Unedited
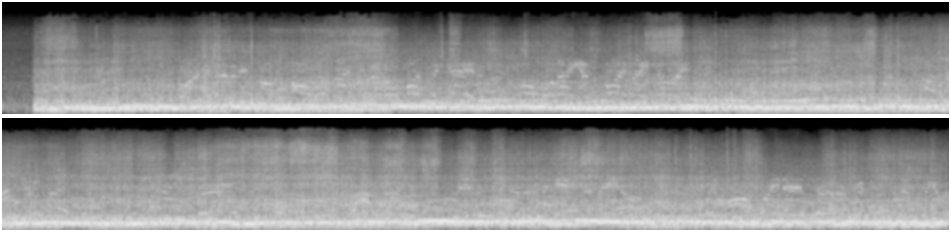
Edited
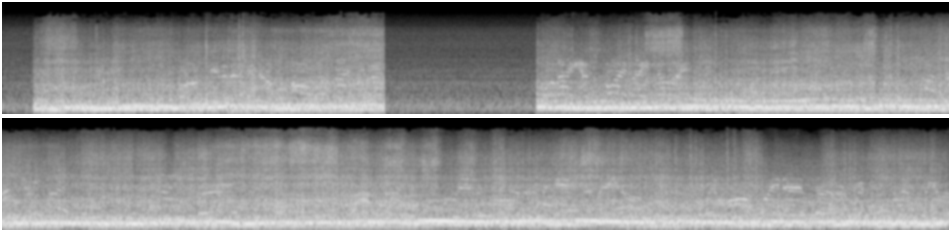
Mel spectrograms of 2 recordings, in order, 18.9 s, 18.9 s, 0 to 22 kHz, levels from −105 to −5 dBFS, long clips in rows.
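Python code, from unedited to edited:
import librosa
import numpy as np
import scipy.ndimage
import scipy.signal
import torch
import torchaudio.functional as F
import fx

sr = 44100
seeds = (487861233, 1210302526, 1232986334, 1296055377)

y = fx.edit(x, sr, fx.reverse_span(start_s=1.85, length_s=0.83),
    fx.room_tone_fill(start_s=3.82, length_s=1.52), tone=tone)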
